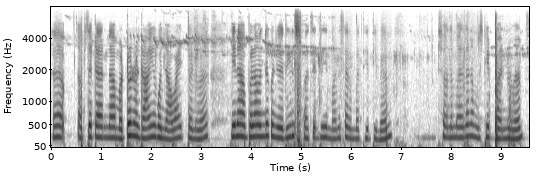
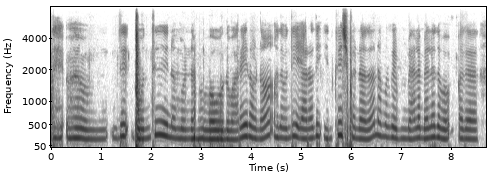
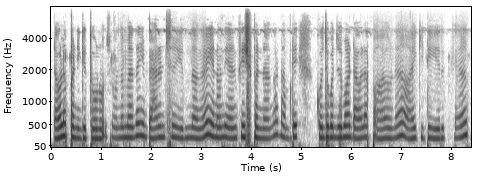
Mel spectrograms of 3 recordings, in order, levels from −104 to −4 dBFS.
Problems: low volume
